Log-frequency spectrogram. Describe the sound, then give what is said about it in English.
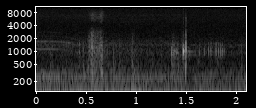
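A cat meows, with two short calls, the second sharper and louder, over a low steady background hum and no talking. “Meow.”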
